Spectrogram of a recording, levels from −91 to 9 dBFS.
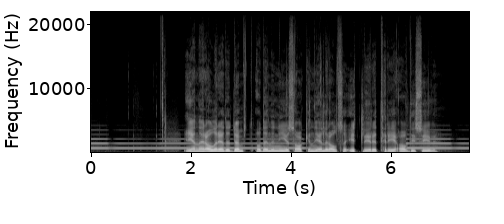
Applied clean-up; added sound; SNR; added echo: none; Wind instrument, woodwind instrument; 16 dB; none.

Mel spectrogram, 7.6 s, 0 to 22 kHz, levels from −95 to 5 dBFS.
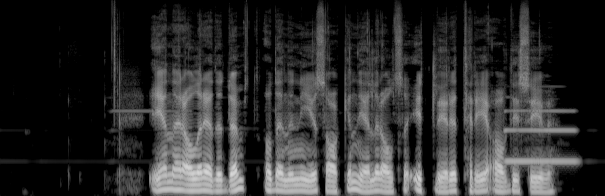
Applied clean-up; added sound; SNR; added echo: classical method Wiener filter.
